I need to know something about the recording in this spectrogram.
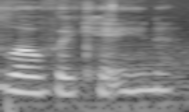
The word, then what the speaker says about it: Lovakengj: on gaining favor in lovacaine and yes it's pronounced lovely cane makes sense because it rhymes with pain and that's exactly what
